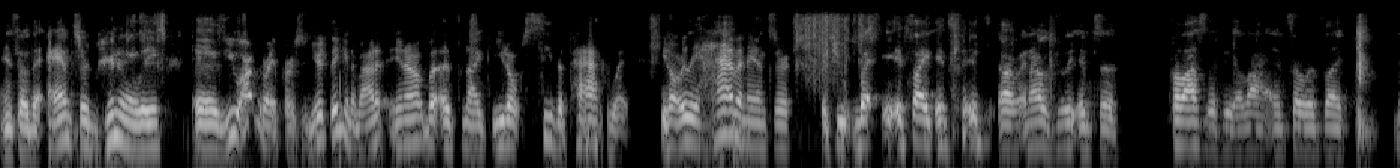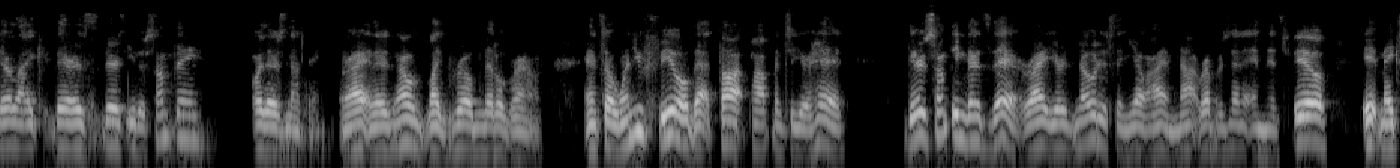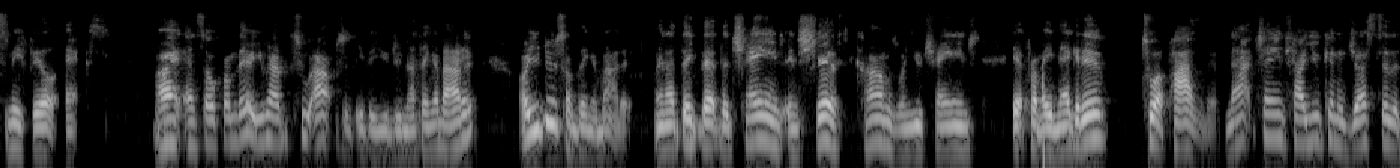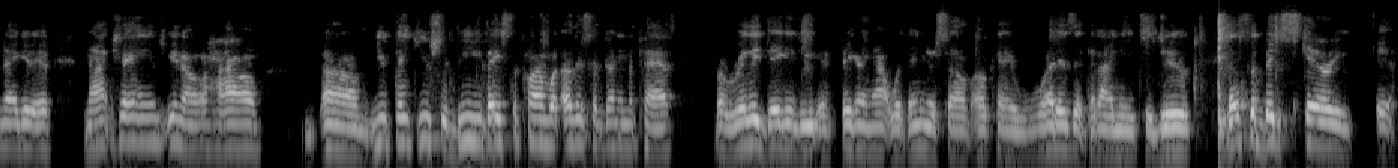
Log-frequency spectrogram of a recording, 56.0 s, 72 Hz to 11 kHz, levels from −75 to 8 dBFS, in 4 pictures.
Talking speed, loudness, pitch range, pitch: 205 wpm, -24 LUFS, 125-160 Hz, 135 Hz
